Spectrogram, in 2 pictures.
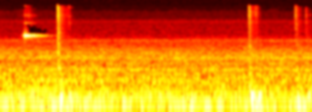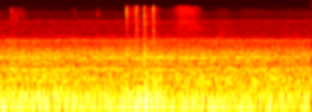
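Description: Faint keystrokes on a laptop keyboard as a word is typed: a few separate taps, then a quick run of four. A brief high-pitched chirp comes just before the first tap.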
